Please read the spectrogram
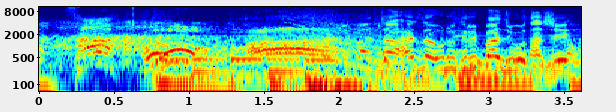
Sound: shouting 5 loudly

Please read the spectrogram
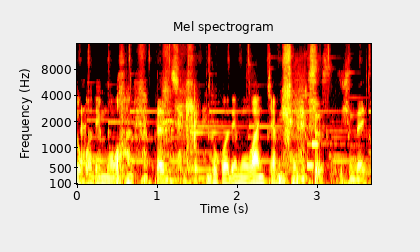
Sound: laughing

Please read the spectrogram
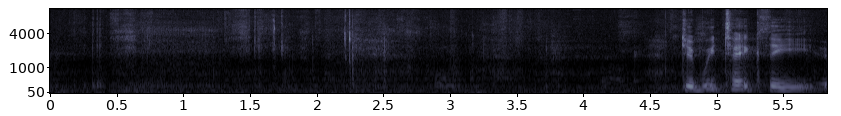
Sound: paper rustling

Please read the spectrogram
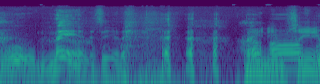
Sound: laughter

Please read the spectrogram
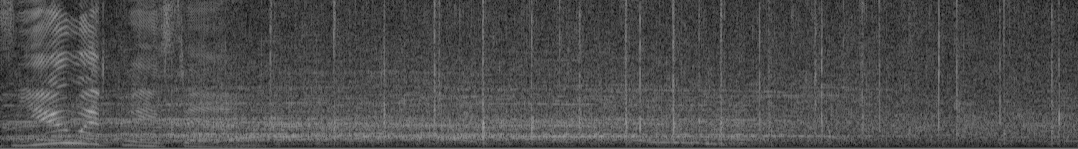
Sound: scholars applauding

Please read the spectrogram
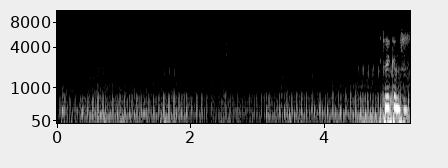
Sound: cat softly purring

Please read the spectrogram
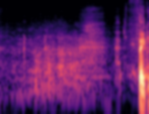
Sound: laughter

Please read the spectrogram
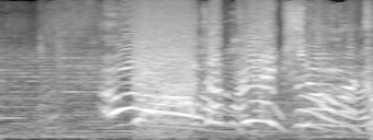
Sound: both shout

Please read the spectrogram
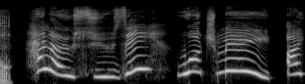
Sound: snorts

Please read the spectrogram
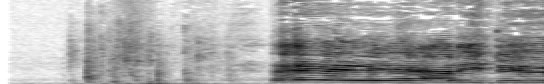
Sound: door opens

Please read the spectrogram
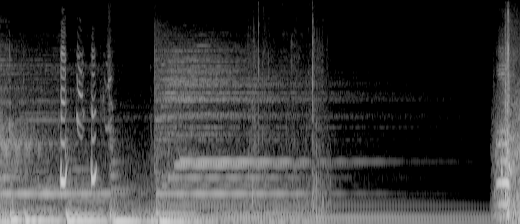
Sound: graphics boing; animation squeaks

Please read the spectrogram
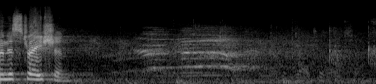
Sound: cheers

